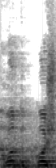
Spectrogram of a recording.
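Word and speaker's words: خودکش: तो लफ्ज़ है खुदकुश। लफ्ज़ क्या है? हाँ, खुदकश गलत है, खुदकश गलत, खुदकुश दुरुस्त।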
